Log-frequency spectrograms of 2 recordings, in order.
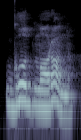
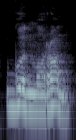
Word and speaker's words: God morgon: God morgon. God morgon. Un peu comme genre moron, mais moron.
